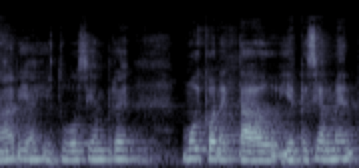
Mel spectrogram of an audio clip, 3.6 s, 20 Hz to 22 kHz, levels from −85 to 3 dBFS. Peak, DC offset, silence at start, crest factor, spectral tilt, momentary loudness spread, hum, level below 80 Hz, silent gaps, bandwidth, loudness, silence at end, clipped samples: -14 dBFS; under 0.1%; 0 s; 18 dB; -5 dB/octave; 9 LU; none; -74 dBFS; none; 15 kHz; -34 LUFS; 0 s; under 0.1%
